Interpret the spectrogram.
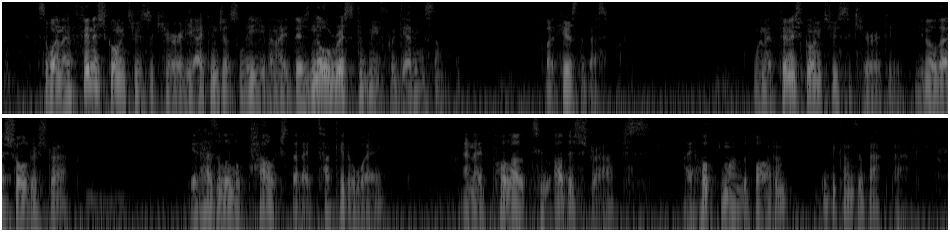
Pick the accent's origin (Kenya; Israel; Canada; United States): Canada; He's not a president for Canada. I'm a Canadian. There are decisions that he's making that are not great for Canada.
